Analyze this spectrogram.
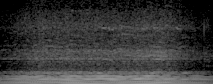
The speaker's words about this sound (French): Ah, oh, cette musique.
